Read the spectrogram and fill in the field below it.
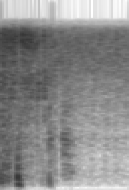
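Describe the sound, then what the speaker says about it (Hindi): Okra shallow frying in mustard oil in a kadai gives a steady, bright sizzle with a few sharp pops near the start, heard close up with no voices. "जो भिंडियाँ हैं उसे फ्राई करेंगे।"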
